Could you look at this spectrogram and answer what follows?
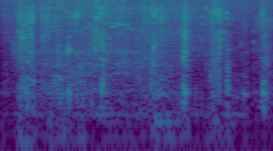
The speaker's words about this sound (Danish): Mm. Ret meget. Det lyder som en hest, der tykker... Også, vi er ikke engang halvvejs endnu. En ko, der tykker drøv. Godt bare klippe ud her, og du klipper ud endelig om lidt. Og du spiser stadig.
